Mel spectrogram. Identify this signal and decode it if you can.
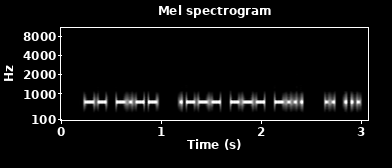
Morse code, heard as a keyed tone, about 33 wpm, 700 Hz. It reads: MY JOB IS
